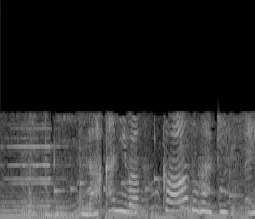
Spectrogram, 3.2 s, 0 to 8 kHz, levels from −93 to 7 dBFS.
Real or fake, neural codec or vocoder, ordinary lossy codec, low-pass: real; none; AAC, 16 kbps; 7.2 kHz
